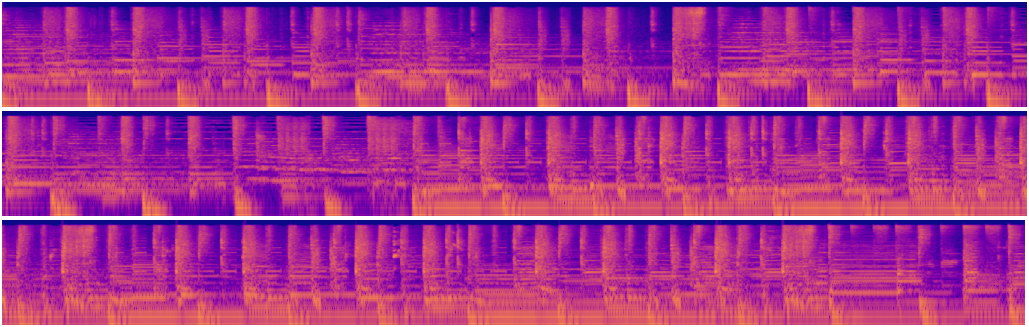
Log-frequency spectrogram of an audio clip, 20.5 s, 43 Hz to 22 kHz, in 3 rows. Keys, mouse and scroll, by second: 0.3 click, 0.4 space, 1.8 click, 2.9 v, 3.1 v, 3.9 ctrl+space, 5.4 ctrl+space, 6.9 scroll up 1, 8.5 ctrl+click, 8.5-10.4 ctrl+space, 9.4 ctrl+space, 9.9 ctrl+space, 12.8 scroll up 1, 15.6 click, 20.1 click.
